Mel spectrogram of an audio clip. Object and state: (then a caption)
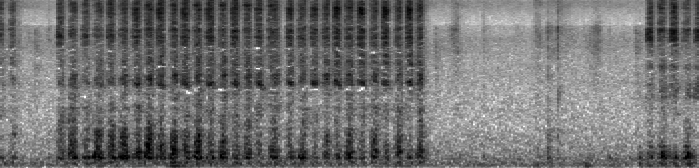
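Paper coloring page being shaded with pencil. A wooden colored pencil, held in a hand with long purple nails, rubs back and forth across a thin printed paper coloring book page lying flat on a dark wooden table, shading the ground area. Quick, steady scratchy strokes of about four per second produce a bright, raspy sound. They stop for a quiet stretch of about two seconds, then start again near the end.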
